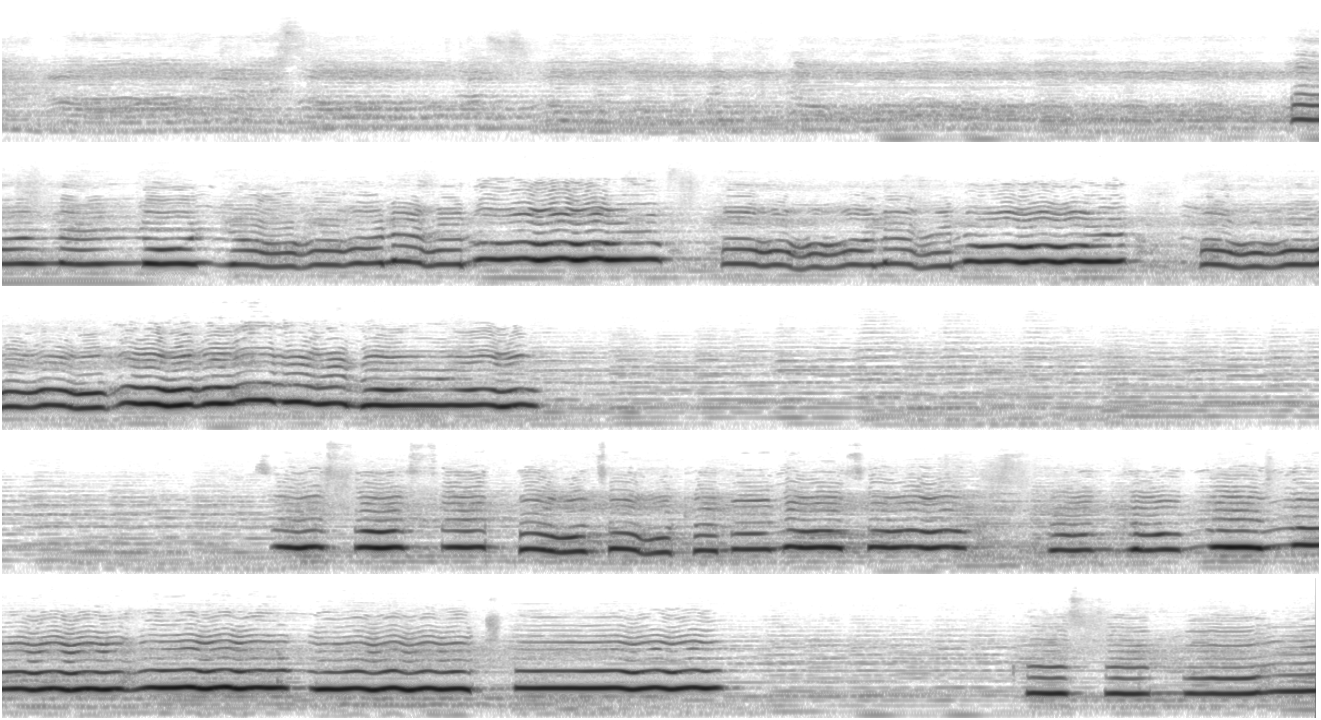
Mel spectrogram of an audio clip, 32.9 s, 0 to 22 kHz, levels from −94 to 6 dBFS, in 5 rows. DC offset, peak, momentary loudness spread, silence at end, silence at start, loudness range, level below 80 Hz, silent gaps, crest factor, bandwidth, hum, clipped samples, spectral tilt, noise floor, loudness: under 0.1%; 0 dBFS; 16 LU; 0 s; 6.45 s; 13 LU; -72 dBFS; none; 16 dB; 8 kHz; none; under 0.1%; -1.5 dB/octave; -55 dBFS; -14 LUFS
